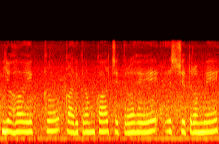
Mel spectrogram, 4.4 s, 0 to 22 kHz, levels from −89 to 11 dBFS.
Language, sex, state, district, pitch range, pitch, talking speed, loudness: Hindi, female, Madhya Pradesh, Dhar, 245-260 Hz, 250 Hz, 125 wpm, -13 LUFS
